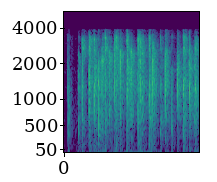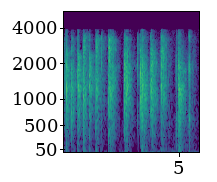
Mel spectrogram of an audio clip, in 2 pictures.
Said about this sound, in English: She's been on before, so let's give a round welcome to Shannon.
